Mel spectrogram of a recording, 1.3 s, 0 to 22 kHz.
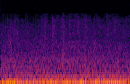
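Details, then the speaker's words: Chevy Tahoe on the road at about 35 slowing down, after front differential rebuild and two new Moog front hubs: only a smooth low road rumble, no growl or hum rising with speed; the hubs sound healthy. "the hub's I thought they were good turns out they weren't so two hubs differential rebuilt on the front everything sounds great"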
